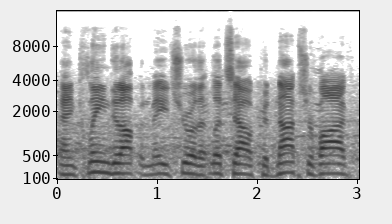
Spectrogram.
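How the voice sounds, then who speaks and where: A man's voice: a little high, flat delivery, normal speed. A man giving live boxing commentary in an emphatic, polished broadcast delivery. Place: ringside at a boxing arena. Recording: noisy arena ambience.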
